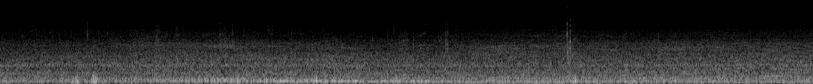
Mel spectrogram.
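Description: Wind buffeting the microphone over a low, steady engine rumble from ships on the water.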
